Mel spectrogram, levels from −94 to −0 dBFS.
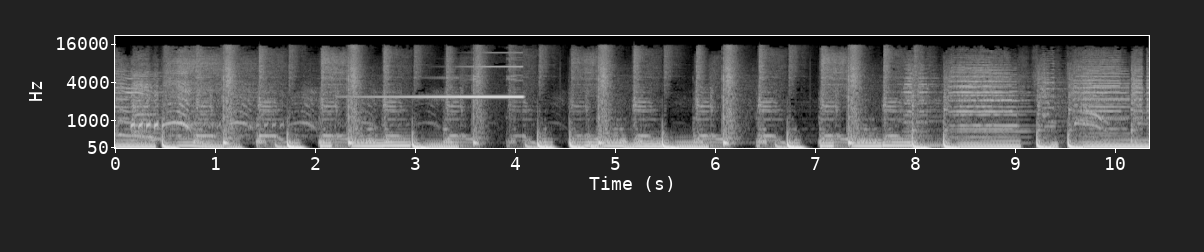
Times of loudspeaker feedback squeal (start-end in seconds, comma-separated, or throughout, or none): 2.20-4.11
